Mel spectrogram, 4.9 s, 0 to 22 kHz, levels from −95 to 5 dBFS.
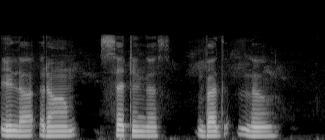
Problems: none marked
